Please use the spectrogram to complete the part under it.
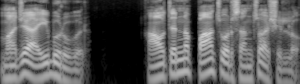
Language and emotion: Goan Konkani, neutral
